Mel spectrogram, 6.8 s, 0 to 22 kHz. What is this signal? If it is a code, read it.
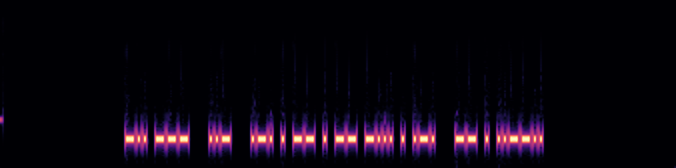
Morse code, heard as a keyed tone, about 40 wpm, 700 Hz. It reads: DO U REMEMBER ME?
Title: Sentences from Top 400 Words and Abbreviations 40wpm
